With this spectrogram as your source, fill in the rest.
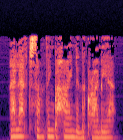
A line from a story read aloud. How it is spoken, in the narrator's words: I murmured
